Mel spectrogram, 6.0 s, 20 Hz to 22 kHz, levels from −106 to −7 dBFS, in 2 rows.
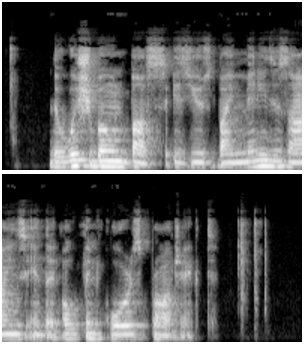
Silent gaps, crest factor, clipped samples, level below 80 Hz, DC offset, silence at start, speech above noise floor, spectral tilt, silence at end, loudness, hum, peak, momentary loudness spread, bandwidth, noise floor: none; 16 dB; under 0.1%; -54 dBFS; under 0.1%; 0.5 s; 26 dB; -5.5 dB/octave; 0.45 s; -18 LUFS; none; -2 dBFS; 21 LU; 9.2 kHz; -44 dBFS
